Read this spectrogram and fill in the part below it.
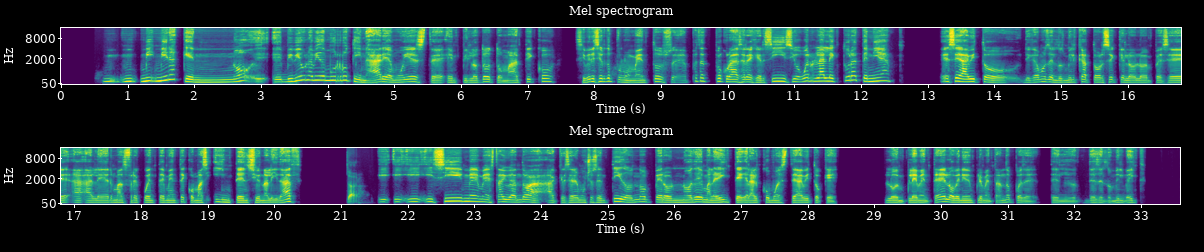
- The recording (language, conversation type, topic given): Spanish, podcast, ¿Qué hábito te ayuda a crecer cada día?
- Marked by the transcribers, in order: other background noise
